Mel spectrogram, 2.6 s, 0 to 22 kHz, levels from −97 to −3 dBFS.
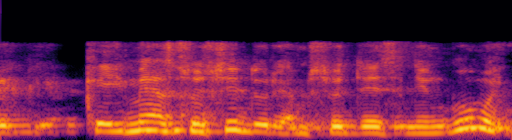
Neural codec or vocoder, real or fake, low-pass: codec, 16 kHz, 4 kbps, X-Codec, WavLM features, trained on Multilingual LibriSpeech; fake; 7.2 kHz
